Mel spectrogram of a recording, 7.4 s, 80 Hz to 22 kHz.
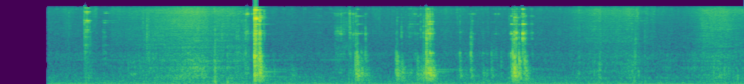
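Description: Peugeot 207 1.6 HDi engine bay, tensioner pulley being unscrewed by hand-held tool: scattered sharp metallic clicks and ratcheting clanks, several distinct hits at a close, moderate level over a low steady hum, no voices.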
